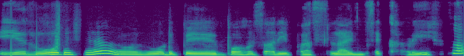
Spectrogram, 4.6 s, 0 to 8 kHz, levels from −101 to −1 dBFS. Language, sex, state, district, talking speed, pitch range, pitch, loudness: Magahi, female, Bihar, Gaya, 165 wpm, 205-235 Hz, 215 Hz, -23 LUFS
